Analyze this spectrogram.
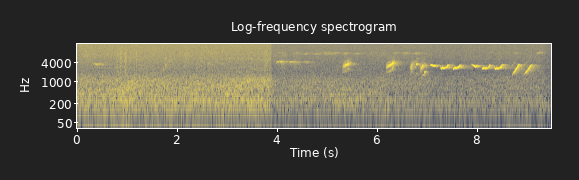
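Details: Male Japanese paradise flycatcher (Terpsiphone atrocaudata), an endangered summer visitor in Korea that comes from Southeast Asia to breed on Jeju: a few sharp, high notes, then a quick run of about eight bright whistles, with a steady hiss early on.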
